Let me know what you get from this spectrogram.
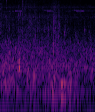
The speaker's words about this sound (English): We're gonna dock right about where the old Paramount sign is. See it peering out of the water?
